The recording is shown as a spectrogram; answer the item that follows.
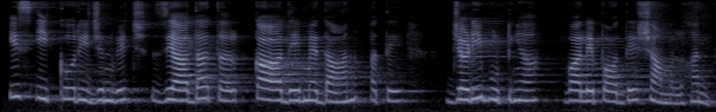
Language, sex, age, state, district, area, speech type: Punjabi, female, 30-45, Punjab, Patiala, urban, read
